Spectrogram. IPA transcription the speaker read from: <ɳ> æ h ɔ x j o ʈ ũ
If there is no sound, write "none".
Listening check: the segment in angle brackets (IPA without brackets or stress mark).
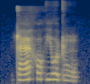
ʈ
